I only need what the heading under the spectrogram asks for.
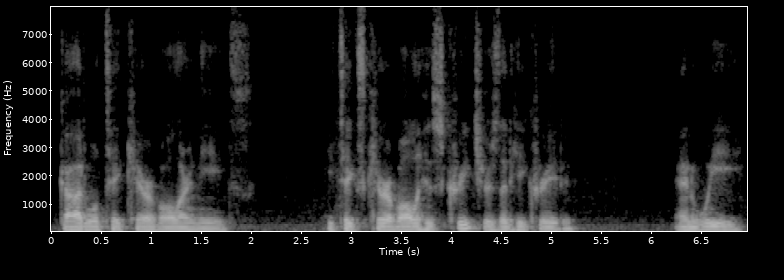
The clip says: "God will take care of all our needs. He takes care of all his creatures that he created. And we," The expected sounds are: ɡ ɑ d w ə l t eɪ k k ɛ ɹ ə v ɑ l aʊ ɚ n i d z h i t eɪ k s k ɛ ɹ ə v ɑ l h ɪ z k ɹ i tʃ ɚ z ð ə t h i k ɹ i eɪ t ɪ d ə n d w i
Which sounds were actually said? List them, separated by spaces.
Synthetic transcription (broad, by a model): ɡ ɑ d w ə l t eɪ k k ɛ ɹ ə v ɑ l aʊ ɚ n i d z h i t eɪ k s k ɛ ɹ ə v ɑ l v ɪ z k ɹ i tʃ ɚ z ð ə t h i k ɹ i eɪ t ɪ d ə n w i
